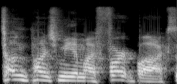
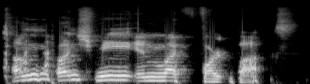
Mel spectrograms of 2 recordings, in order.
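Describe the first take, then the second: First: Said in the usual way. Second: Slow, word-by-word comic repeat; deliberate slow-motion mock delivery; drawn-out quote. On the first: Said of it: "and she was like". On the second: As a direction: savour each word of the absurd line. Repeats quoted line for laughs.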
